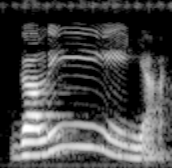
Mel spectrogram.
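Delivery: "Galinha" with a long nasal LIIINH; nose pinched. Shown as a demonstration. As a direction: say "Galinha" slowly while holding the nose. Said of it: "Tampa o nariz".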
